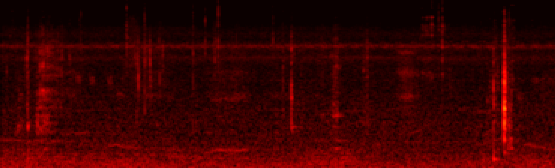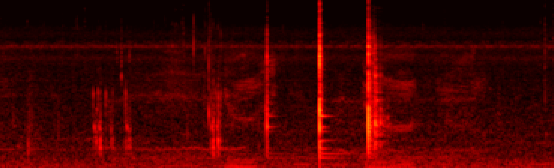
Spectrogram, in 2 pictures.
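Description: Steel ladle clinking against the rim of an iron kadai while chicken curry is scooped and served onto rice: a handful of sharp metal clinks, most in the second half, the loudest about three-quarters through.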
